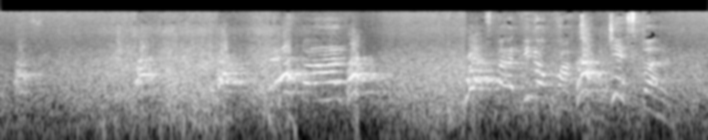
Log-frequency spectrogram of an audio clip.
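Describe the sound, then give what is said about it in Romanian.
A dog barking and yipping at the shore by a seawall and rocks, giving a few sharp barks mixed with whiny yelps while people talk over it. “Eu cunosc câinele. Nu-i al dumitale.”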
